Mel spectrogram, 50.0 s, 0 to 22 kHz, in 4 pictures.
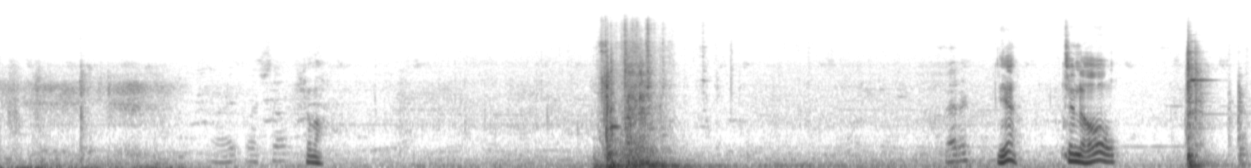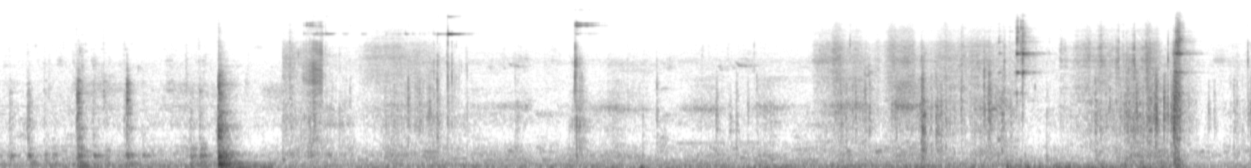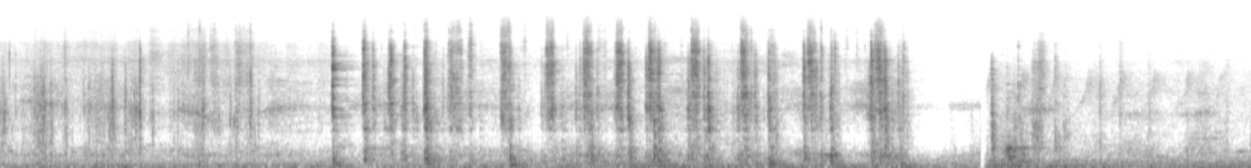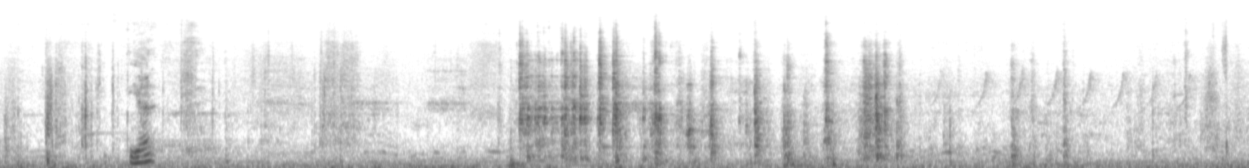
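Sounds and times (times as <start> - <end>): metal tools clinking on steel: 15.4 - 19.0, 22.4 - 23.0.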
